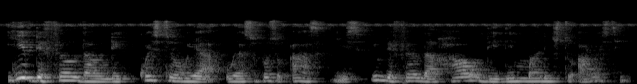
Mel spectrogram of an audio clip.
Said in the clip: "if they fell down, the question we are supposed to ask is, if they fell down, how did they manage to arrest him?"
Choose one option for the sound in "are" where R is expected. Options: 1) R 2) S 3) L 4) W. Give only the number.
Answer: 4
